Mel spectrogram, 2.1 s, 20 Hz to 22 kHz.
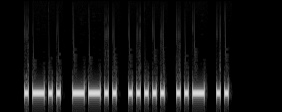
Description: Morse code, heard as a keyed tone, about 40 wpm, 700 Hz. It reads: LZ5UI
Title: DXCC-100 Call Signs - 5 Characters - 40wpm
